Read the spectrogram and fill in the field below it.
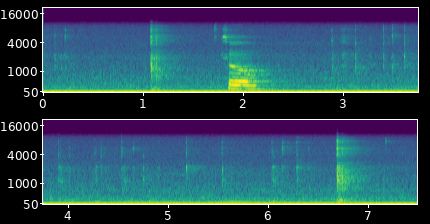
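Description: A new password typed on a computer keyboard: quick, close key clicks in short bursts over a steady background hiss, with one brief spoken word near the start.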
